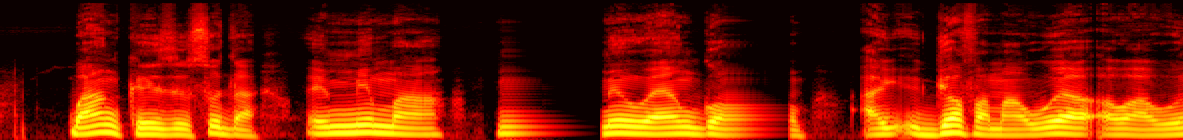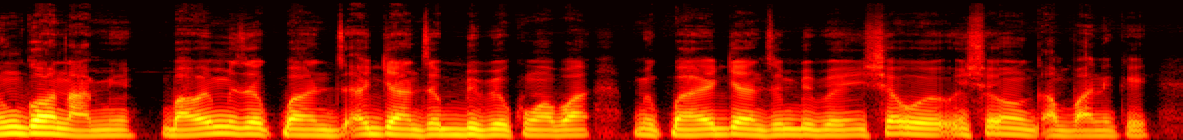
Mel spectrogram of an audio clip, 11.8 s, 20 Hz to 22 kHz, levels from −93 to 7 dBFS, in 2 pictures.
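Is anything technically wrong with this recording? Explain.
Yes, the speech has two short stalls from late packets, followed by two longer call audio freezes, all between about 2.1 and 4.0 s.

Short stall from a late packet, at 2.13 to 2.25 s and again at 2.40 to 2.50 s. A packet arrived after its playout time, so the jitter buffer ran dry and the receiver stretched the preceding sound to cover the wait: about 22 ms in the first and 72 ms in the second. Nothing is lost, but a sound lingers slightly too long with a faint buzzy quality. On a spectrogram the harmonics run flat and unchanging across the held stretch. The waveform shows the same cycle repeating, and timing after each stall is pushed later by the held amount.

Call audio freeze, at 2.52 to 3.03 s and 3.63 to 3.97 s. Here the audio stops moving forward. In the first freeze the last sound is drawn out as a decaying buzz over about 0.49 s, including roughly 0.13 s of silence. 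The second holds about 0.32 s of continued sound that never drops to silence. The likely cause is packets delayed in transit, emptying the jitter buffer until they arrive. Playback then resumes exactly where it stopped, so time is inserted rather than speech removed. On the spectrogram the frozen partials smear into horizontal bands fading toward darkness. The waveform shows a repeating, shrinking envelope, flat in the first freeze's silent portion.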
